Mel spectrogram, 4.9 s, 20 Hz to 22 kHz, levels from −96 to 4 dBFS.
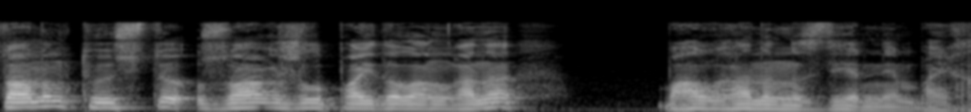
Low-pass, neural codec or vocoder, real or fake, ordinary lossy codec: none; none; real; none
